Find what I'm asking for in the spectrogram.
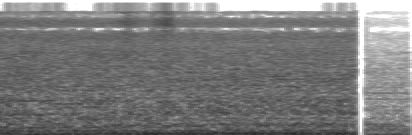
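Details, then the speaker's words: Mobile clinic overhead AC unit switched on with the generator and inverter running: a steady low hum and airflow rumble without rattles or surging, then a sudden drop; the rooftop unit sounds normal. "what you would do is first click the power button until it turns blue, and then click it once more, and now you can change the controls. And the overhead AC is now running."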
